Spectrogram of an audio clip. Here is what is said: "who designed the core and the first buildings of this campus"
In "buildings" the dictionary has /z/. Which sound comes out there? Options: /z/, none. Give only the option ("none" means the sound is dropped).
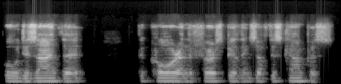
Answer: /z/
